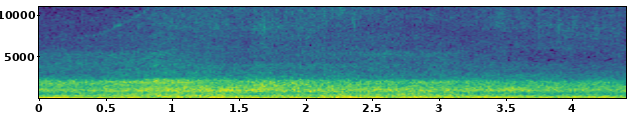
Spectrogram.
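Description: Steady hum of distant road traffic.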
